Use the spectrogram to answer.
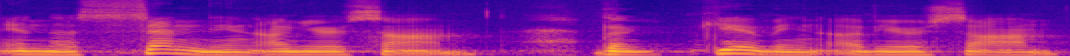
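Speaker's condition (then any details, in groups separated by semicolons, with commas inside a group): ALS; at least a couple of months since diagnosis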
